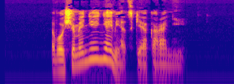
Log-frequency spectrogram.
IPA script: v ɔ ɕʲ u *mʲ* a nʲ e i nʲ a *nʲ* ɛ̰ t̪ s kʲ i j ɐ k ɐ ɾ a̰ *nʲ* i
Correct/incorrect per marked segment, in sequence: correct, incorrect, correct

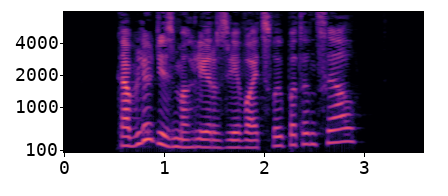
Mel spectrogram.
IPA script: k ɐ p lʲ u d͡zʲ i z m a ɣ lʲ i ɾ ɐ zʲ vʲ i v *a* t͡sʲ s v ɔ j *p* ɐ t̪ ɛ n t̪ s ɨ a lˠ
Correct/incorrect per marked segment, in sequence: correct, correct

